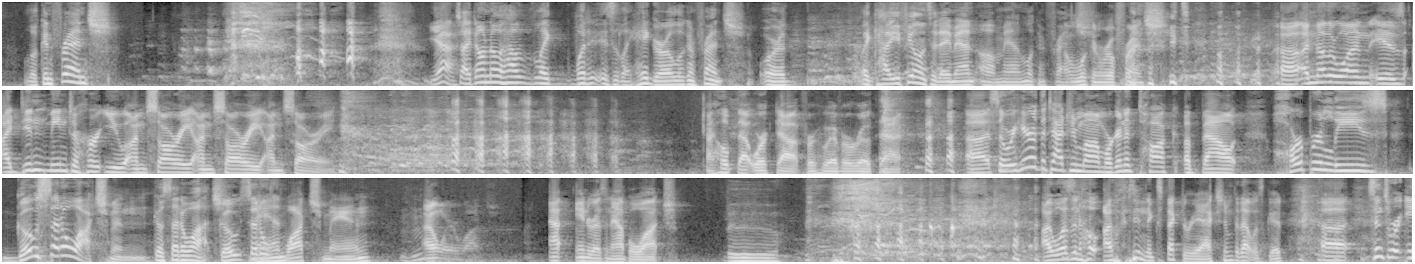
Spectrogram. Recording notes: Live from Philadelphia. This show was recorded live in Philadelphia, PA.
